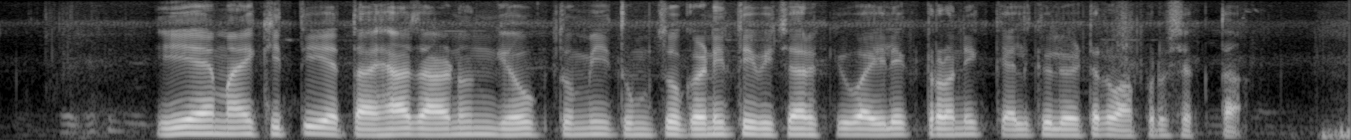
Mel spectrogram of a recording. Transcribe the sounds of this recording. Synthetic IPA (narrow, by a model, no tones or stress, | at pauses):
iemajkit̪iːjet̪aɦjad͡zaɾɳ̃uːnɡʱeuːkt̪um̤iːt̪umt͡soɡəɽ̃it̪iːʋit͡ɕaɾkĩw̃ʋailek̚ʈɾɔnikːælkjuleʈəɾʋapɾuːɕəkt̪a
